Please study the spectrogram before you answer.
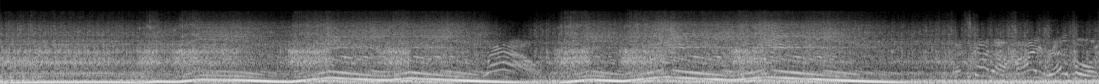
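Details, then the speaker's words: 1970s Chevy C70 with Detroit Diesel 6V53 two-stroke diesel, sat 30 years, running with no cooling water: engine surges up and down in pitch and keeps revving high, not stopped by a block of wood over the intake or the emergency shut-off; owner suspects intake leaks, unconfirmed. "What about the emergency shut off? Yep. Hold that. And now it's still that still didn't shut off."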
